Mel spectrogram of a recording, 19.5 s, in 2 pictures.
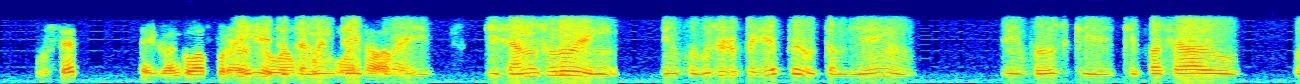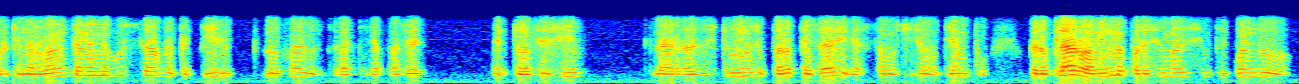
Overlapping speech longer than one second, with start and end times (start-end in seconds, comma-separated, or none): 1.7-3.1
